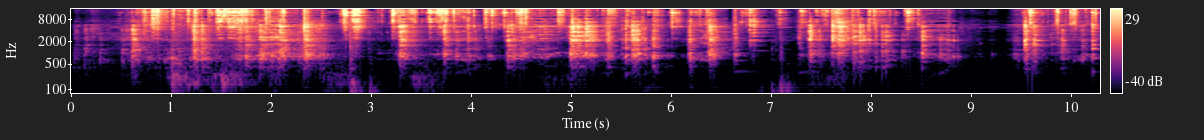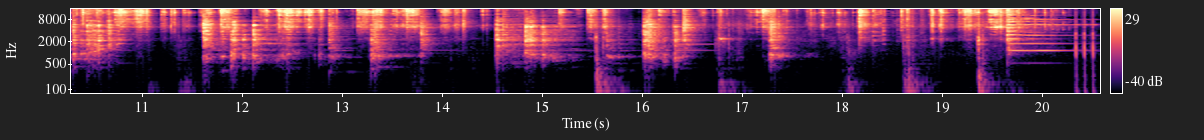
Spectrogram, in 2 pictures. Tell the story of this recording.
The recording device is static on the table. I begin setting the dinner table, which involves moving plates and clattering cutlery against the dishes, creating a series of metallic and ceramic sounds.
